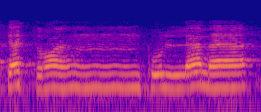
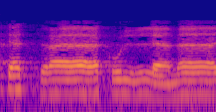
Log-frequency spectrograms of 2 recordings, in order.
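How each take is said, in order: First: The word ends in a nasalized -an before kullama. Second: The final vowel sits halfway between a and e. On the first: "يقرون في حال وصل بحكم إيش؟ تنوين بعده حرف الكاف حكم الإخفاء" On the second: "التقليل"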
